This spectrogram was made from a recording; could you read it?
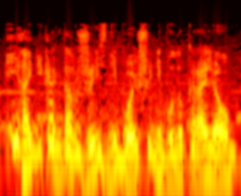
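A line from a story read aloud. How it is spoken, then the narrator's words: Frightened reply. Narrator (Russian): испуганно ответил тот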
